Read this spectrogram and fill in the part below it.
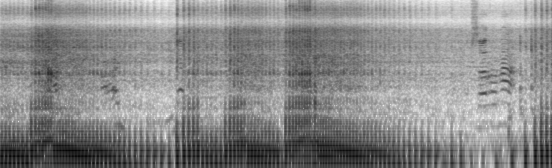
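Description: A motorcycle with a carburetor troubled by water in its fuel is kick-started, thudding and sputtering into loud uneven engine pulses close by as people talk over it.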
